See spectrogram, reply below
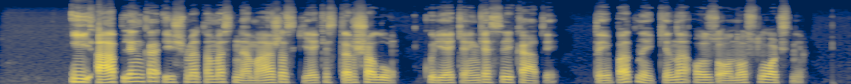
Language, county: Lithuanian, Vilnius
